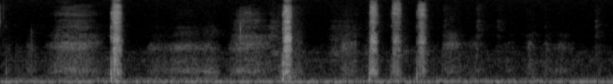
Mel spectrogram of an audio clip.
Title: rapid sneezing fit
